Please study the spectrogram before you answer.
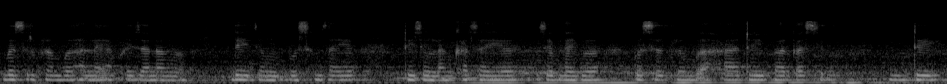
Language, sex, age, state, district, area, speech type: Bodo, female, 18-30, Assam, Chirang, rural, spontaneous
